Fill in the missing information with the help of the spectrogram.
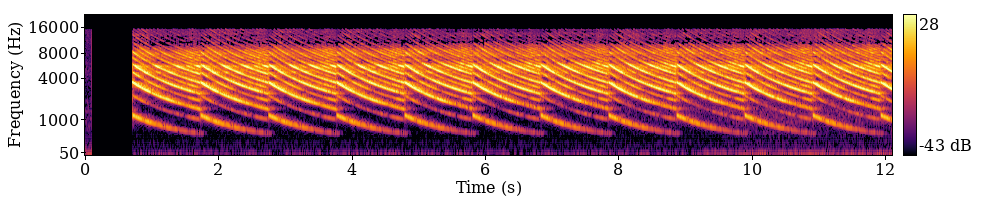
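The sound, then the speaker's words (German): A loud electronic alarm siren whoops repeatedly in rapid, evenly spaced descending sweeps, continuous for about eleven seconds with no voices. “Oh mein Gott, was ist das denn? Das ist ein Alarm.”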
